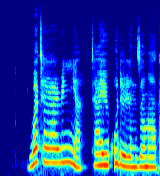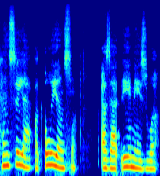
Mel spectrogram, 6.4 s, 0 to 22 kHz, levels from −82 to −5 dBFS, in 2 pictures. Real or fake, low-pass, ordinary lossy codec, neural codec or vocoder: fake; 19.8 kHz; none; codec, 44.1 kHz, 2.6 kbps, DAC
